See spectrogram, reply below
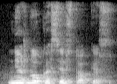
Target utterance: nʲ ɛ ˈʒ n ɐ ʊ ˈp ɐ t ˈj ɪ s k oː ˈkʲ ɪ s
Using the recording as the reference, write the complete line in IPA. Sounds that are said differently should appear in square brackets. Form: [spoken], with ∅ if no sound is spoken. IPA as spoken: nʲ ɛ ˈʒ n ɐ ʊ [ˈk] ɐ [s] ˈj ɪ s [t] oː ˈkʲ ɪ s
